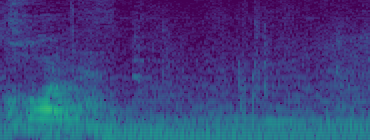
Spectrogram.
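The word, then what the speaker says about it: חָנַן: The word graciousness in the Hebrew is kanan, pronounced as Conan.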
